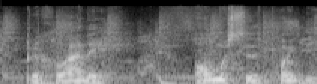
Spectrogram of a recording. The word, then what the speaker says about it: Bruichladdich: would say boom or Bruichladdich now here we have the CH sound twice so we've got the hard pronunciation and then end we've got much softer pronunciation Bruichladdich almost to the point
